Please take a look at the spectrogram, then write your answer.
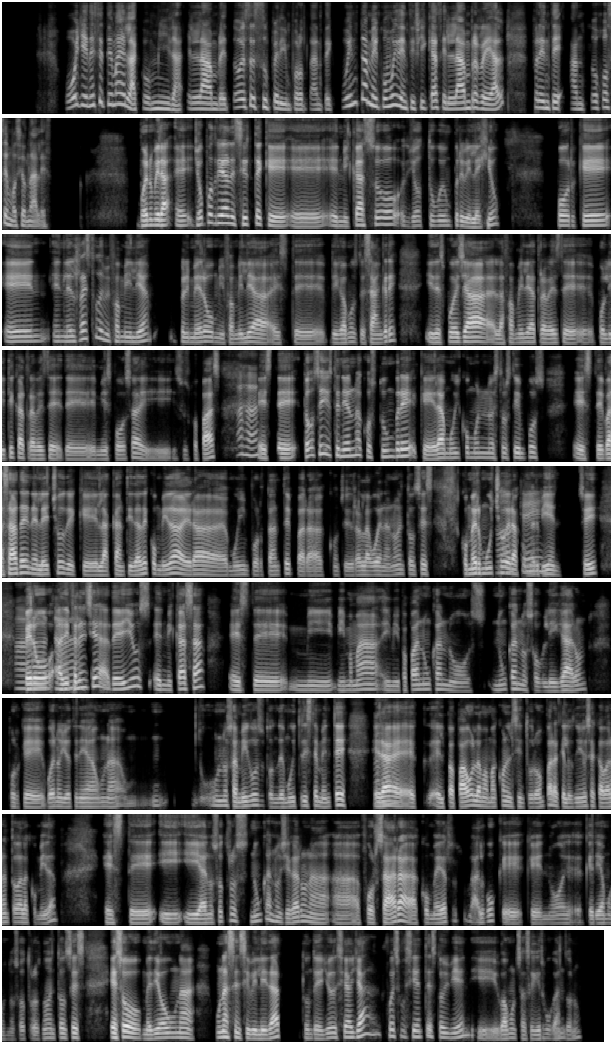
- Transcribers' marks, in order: sniff
- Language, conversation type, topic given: Spanish, podcast, ¿Cómo identificas el hambre real frente a los antojos emocionales?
